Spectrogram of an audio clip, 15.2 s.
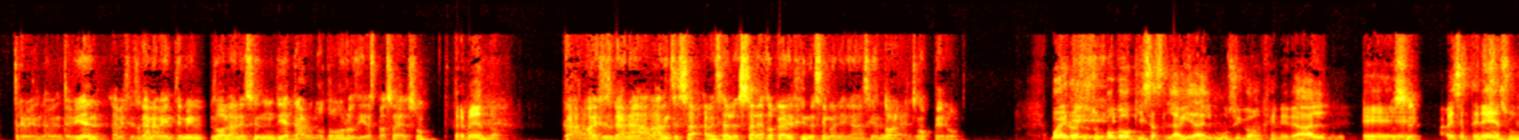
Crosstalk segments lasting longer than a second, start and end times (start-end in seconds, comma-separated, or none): none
